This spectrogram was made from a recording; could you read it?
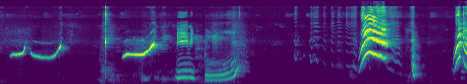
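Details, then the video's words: Kept parrot mimicking speech: two short rising whistles, then lower nasal word-like sounds, followed by a loud squawky downward-sweeping syllable and a final sharp call, with quiet pauses between. "Talking parrot"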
